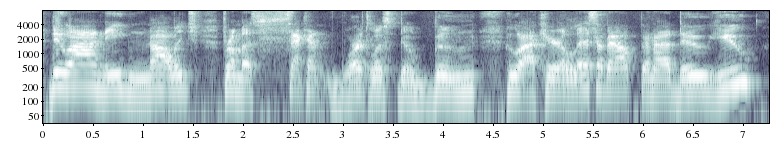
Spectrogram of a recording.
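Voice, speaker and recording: A man's voice: on the high side, takes it slowly, creaky, hardly any pauses, pitched above the performer's own voice. A man voicing a pompous, impatient demon sublord, weary and scornful, in a storybook reading. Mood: tired, imperious.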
